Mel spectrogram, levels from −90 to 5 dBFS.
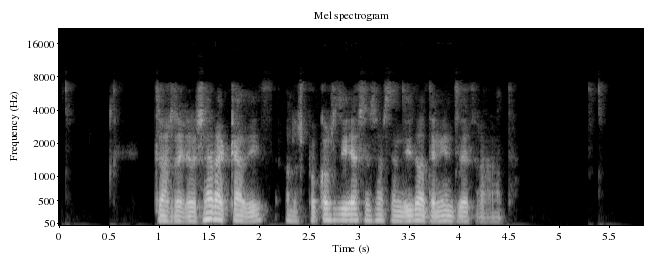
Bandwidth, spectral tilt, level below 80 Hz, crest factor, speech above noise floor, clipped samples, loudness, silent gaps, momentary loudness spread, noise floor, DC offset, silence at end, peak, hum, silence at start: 7.6 kHz; -7 dB/octave; -54 dBFS; 20 dB; 67 dB; under 0.1%; -20 LUFS; none; 15 LU; -86 dBFS; under 0.1%; 1.4 s; -2 dBFS; none; 0.95 s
